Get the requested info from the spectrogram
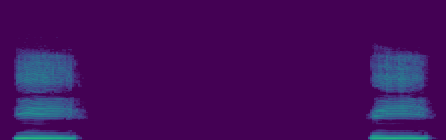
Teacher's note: as a long vowel taking time of two counts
